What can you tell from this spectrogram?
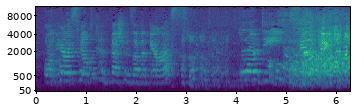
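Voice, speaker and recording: Over crowd noise, a woman talks fairly slowly at a high pitch, with ordinary pitch variation and long, frequent pauses. Her tone is upbeat and energetic, and her loudness swings widely. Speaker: stand-up comedian and librarian. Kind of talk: live stand-up comedy. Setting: live audience in a library. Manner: upbeat, energetic.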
